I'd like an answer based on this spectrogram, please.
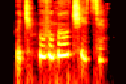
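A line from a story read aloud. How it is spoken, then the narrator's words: Whisper. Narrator (Russian): прошептала Молли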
